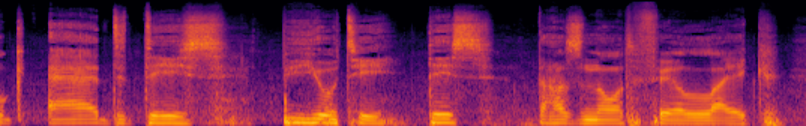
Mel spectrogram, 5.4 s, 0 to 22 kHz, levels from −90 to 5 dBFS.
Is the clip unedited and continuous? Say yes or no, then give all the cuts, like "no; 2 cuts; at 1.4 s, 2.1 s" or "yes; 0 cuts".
no; 1 cut; at 2.7 s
